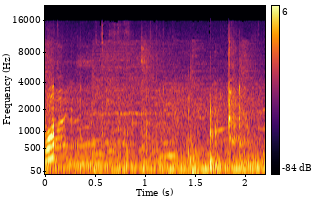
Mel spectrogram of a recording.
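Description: A single sharp crack near the end, a bat hitting the ball, over a steady low hum and a brief voice at the start.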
